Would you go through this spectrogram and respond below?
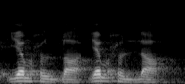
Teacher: حالانکہ وہاں پہ واو بھی ہے، واو کو ہم پڑھیں گے نہیں. یمحو اللہ ہے، جب ملا کے پڑھیں گے یمحو اللہ، یمحو اللہ، ایسا لگے گا گویا کہ ہاں پہ ضمہ ہے، اس کے بعد واو نہیں ہے، اس طرح پڑھیں گے یمحو اللہ. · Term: حذف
